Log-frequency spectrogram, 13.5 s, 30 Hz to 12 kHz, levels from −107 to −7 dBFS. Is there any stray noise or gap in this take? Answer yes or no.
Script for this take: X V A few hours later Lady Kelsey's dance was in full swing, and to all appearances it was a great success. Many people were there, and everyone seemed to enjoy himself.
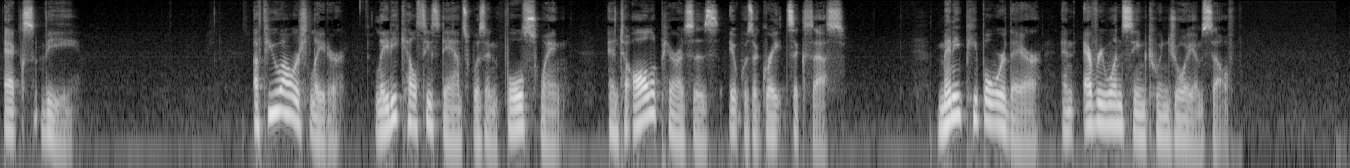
no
